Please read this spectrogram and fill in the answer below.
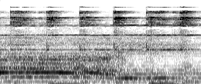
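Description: Kirtan: a man singing a devotional chant in long held notes, with hand cymbals striking a steady beat and a low regular pulse beneath.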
